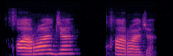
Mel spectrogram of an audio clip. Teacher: خورجہ میں دیکھیں کہ خو بھی پر ہے اور رو بھی پر ہے, تو یہ اسی طرح سے ادا کیا جائے گا خورجہ خورجہ.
